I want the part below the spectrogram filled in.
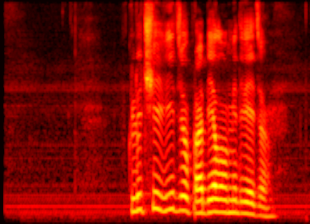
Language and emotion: Russian, neutral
